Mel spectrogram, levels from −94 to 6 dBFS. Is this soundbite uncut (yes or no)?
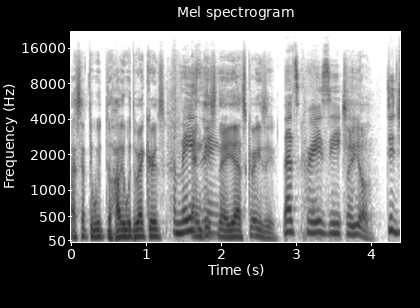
yes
